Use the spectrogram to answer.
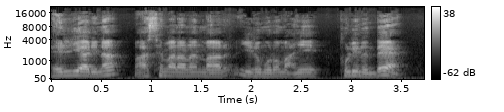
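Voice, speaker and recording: A man speaks at a fairly high pitch. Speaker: pastor. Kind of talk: lecture. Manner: fast; casual, colloquial.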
